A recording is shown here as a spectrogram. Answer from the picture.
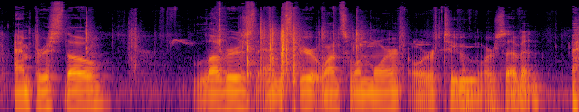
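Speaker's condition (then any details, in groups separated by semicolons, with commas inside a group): No condition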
